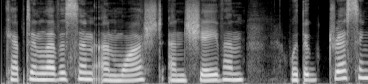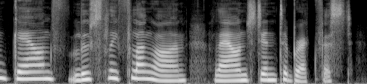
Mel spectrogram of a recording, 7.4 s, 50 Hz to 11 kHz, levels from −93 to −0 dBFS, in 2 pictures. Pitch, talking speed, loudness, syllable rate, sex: 230 Hz, 120 wpm, -17 LUFS, 4.4 syllables/s, female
